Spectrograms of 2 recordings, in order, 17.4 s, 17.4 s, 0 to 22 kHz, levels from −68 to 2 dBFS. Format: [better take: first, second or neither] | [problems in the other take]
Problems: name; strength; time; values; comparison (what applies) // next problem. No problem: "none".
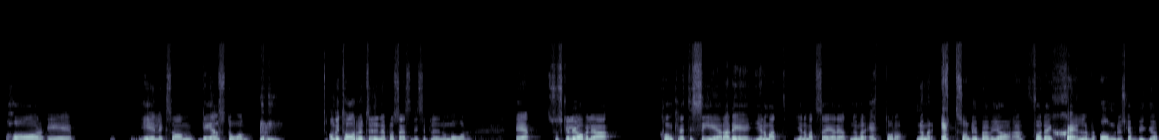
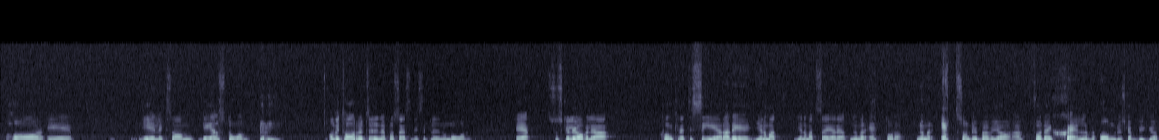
first | hiss; noticeable; throughout; 20 dB below the speech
